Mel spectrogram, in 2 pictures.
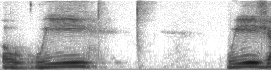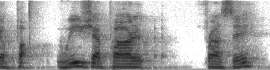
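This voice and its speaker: Halting male beginner on a video call. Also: mid-range voice, a little mellow. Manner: halting with many fillers. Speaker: language student. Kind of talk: hesitant beginner practice.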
